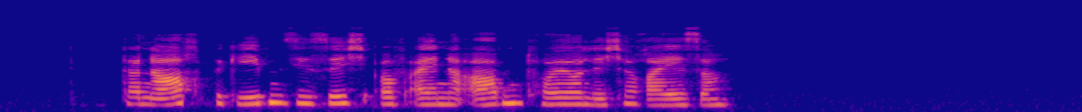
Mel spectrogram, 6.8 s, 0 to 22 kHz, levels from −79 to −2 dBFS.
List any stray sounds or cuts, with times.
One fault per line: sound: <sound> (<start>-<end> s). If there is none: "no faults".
no faults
